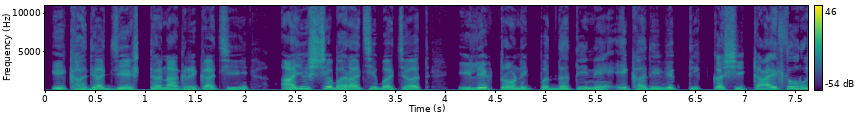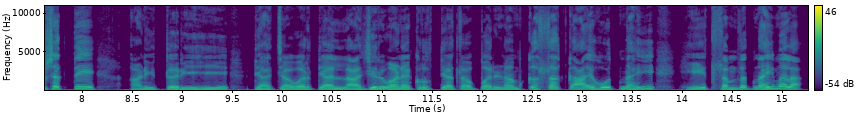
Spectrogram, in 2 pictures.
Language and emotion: Marathi, disgusted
